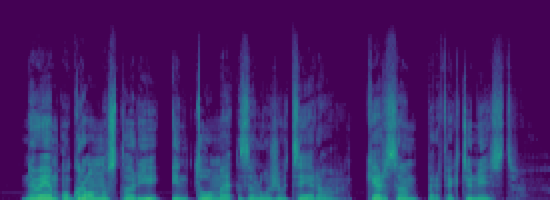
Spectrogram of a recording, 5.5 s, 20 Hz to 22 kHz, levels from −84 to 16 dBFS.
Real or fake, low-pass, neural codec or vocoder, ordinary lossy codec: real; 19.8 kHz; none; none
